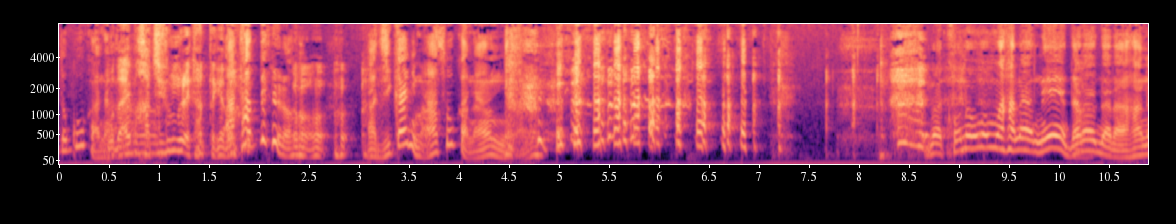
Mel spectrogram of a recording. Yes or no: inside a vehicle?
no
